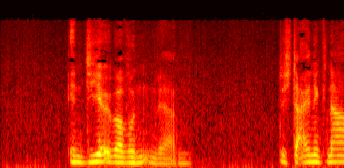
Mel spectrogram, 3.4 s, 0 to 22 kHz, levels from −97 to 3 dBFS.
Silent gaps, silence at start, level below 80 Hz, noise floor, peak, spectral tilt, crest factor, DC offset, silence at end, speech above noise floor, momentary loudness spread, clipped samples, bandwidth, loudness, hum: none; 0.65 s; -58 dBFS; -56 dBFS; -8 dBFS; -6 dB/octave; 22 dB; under 0.1%; 0 s; 29 dB; 14 LU; under 0.1%; 14 kHz; -27 LUFS; none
